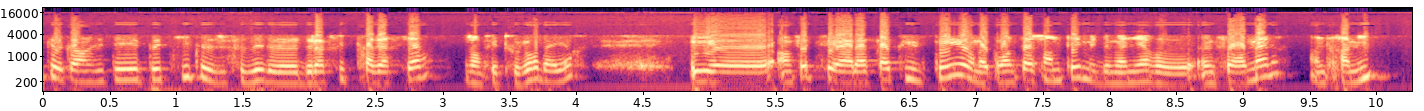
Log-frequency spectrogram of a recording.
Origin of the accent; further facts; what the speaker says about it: Montpellier, Occitanie, France; Je viens de Montpellier, et c'est là qu'on a créé le groupe aussi.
